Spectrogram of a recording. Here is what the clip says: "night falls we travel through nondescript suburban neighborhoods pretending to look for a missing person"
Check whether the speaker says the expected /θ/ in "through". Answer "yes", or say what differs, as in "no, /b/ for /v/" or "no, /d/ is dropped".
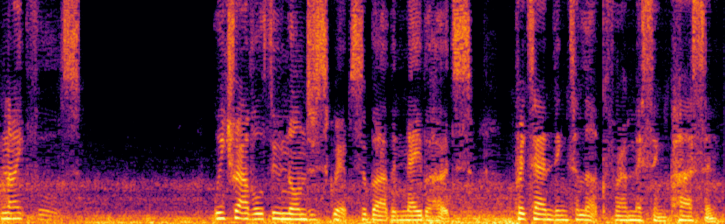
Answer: yes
